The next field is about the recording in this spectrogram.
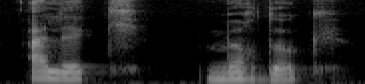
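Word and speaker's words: Alex Murdaugh: prononciation avant de démarrer j'ai entendu toutes les prononciations possibles pour le nom de notre accusé alexg lui-même le prononce Alec Murdock donc c'est comme ça que je vais le prononcer pendant cette série de vidéo le 8 juillet 2015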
